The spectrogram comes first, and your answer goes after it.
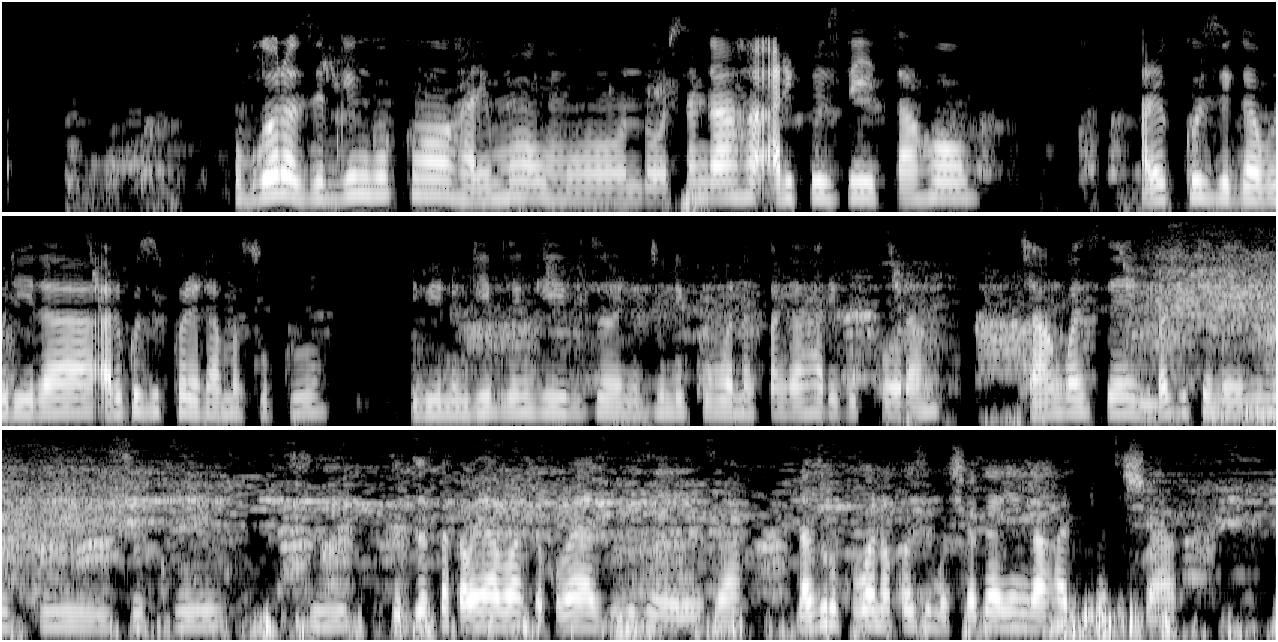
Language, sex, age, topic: Kinyarwanda, female, 25-35, agriculture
